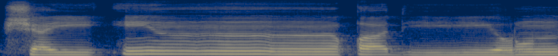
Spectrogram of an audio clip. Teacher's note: اس تنوین کے اندر جو نون ساکن چھپا ہوا ہے نا، شیء، ہم پڑھ رہے ہیں ان، تو لاسٹ میں نون کی آواز آ رہی ہے، اس نون کو ناک کے بانسے سے گنگناتے ہوئے ادا کرنا ہے، اور زبان کی نوک کو مسوڑوں پر یا کہیں بھی ٹچ نہیں ہونے دینا ہے۔ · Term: اخفا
